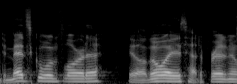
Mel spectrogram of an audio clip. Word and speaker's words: Illinois: Illinois, had a friend in Illinois. I know the S is silent.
